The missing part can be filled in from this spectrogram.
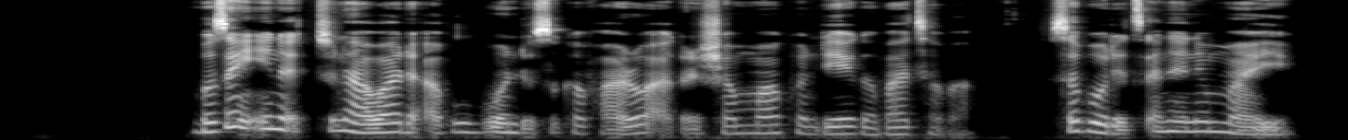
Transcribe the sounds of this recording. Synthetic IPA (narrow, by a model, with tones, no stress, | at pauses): baː˨zɐ˦˨ŋʔɪ˦na̰˨tʰʊ˦naː˨waː˦da̰˨ʔa̰˨buː˦bʊ˦wɐ˦nda˨sʊ˦ka˨ɸa̰ː˨ɽoː˦ʔa̰˨kʼɐ̰˨ɽʃɛ˦mːaː˦kʷɔ˨nda˨ja˦ɡɐ˨baː˦tʰa˨ba̰˦ʔ | sɐ˦boː˨da˨sʼɐ̰˦nɐ˦nɪ˦mːaː˨jeː˦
